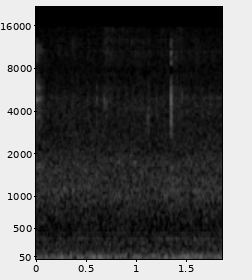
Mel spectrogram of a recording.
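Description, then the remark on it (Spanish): A military helicopter flying overhead, its deep, steady rumble filling the air, a continuous heavy drone of engine and rotor that stays loud throughout, with no voices. “Es un helicóptero militar, ¿no?”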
